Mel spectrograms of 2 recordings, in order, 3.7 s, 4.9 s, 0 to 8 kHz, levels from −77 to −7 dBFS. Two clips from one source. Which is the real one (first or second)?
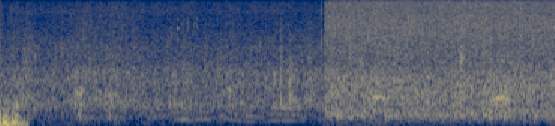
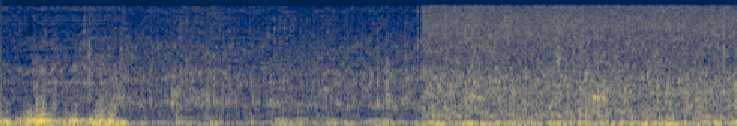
first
